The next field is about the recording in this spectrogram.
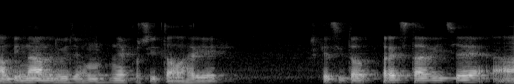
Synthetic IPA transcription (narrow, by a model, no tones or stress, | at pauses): abinaːmʎuɟɔmɲɛpɔt͡ʃiːt̪a̰lɦɾɪɛx | ʒ̥ɛ̥kɛcsit̪ɔpɾɛt̪st̪aʋiːcɛa̰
